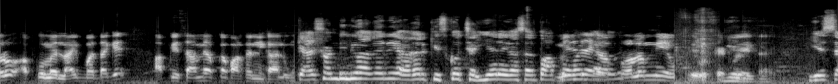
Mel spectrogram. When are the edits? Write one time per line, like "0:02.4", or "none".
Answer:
0:02.9
0:06.7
